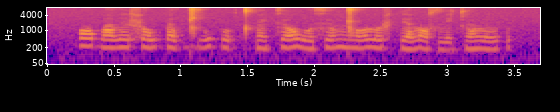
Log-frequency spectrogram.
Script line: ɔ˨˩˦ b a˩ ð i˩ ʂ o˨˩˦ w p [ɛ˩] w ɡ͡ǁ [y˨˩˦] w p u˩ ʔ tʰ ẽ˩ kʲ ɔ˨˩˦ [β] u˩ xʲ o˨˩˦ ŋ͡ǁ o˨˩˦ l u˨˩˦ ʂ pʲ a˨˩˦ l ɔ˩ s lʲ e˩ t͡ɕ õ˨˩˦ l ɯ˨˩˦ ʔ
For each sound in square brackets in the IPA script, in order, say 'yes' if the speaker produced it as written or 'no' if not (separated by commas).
yes, no, yes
